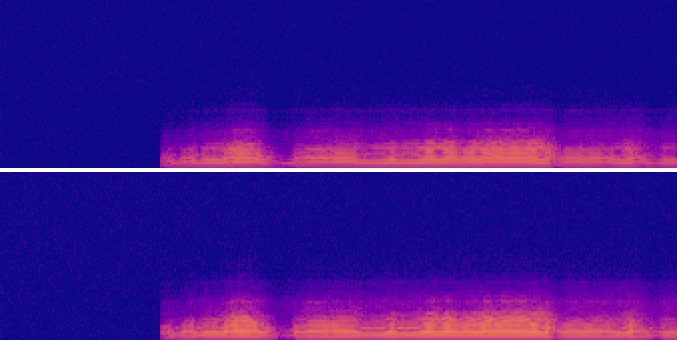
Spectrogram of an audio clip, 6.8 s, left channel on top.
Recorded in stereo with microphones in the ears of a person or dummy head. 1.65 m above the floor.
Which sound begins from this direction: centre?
A trumpet, at 1.6 s.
